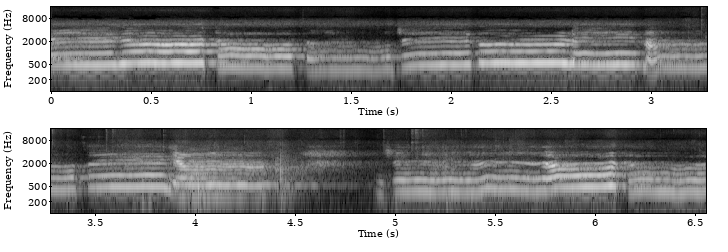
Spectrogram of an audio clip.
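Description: A woman singing kwv txhiaj, Hmong sung poetry, solo and unaccompanied. She holds long notes that step and slide between pitches, with a short pause for breath about three-quarters of the way through.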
